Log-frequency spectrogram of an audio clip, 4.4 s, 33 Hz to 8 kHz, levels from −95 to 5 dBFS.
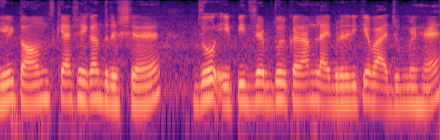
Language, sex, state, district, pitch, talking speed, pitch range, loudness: Hindi, male, Maharashtra, Gondia, 150 Hz, 215 wpm, 135-160 Hz, -15 LUFS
